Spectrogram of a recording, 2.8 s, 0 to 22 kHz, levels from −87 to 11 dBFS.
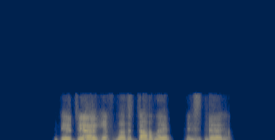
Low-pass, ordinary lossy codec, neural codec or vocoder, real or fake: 7.2 kHz; MP3, 48 kbps; codec, 16 kHz, 0.5 kbps, FreqCodec, smaller model; fake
